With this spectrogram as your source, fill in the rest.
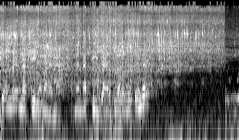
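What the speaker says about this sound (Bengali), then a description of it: "তো আমি মাছ ভাজার তেলের মধ্যে দিচ্ছি" A spice paste sizzles hard as it hits hot oil left from frying fish. Loud, hissing frying runs throughout, and a voice murmurs over the first few seconds before the sizzle continues alone and then fades slightly at the end.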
